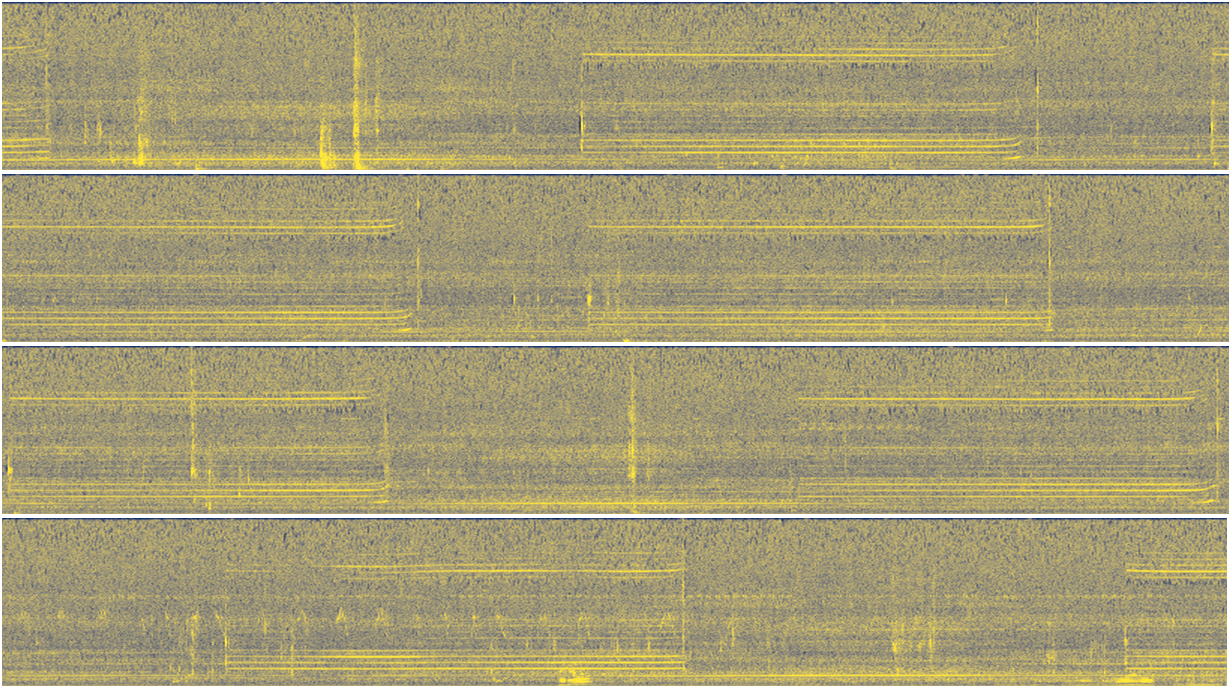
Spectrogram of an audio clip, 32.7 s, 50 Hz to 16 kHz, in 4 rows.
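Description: Electrofishing shocker (a 'PDC 8 FET' setrum inverter) running, with a steady hum under a high-pitched electronic whine. The whine cuts in and out every few seconds as the current is switched on and off to the electrodes in the water. A few short knocks come near the start and near the end.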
